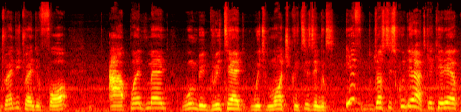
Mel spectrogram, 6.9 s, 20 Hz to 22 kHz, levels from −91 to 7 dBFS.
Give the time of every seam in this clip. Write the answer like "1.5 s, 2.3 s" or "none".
4.9 s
